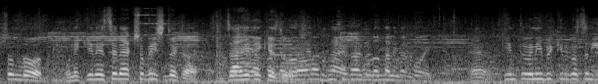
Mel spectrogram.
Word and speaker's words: জাহিদি: জাহিদি লেখা নাই, কিন্তু জিহাদি। জিহাদি না, উচ্চারণ হবে জাহিদি। জিহাদি না, জাহিদি হবে।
